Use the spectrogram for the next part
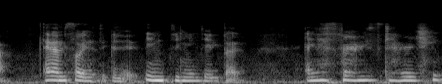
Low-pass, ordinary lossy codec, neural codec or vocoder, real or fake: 7.2 kHz; none; codec, 16 kHz, 2 kbps, FreqCodec, larger model; fake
